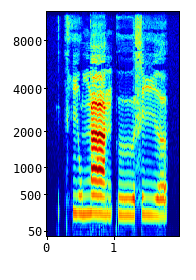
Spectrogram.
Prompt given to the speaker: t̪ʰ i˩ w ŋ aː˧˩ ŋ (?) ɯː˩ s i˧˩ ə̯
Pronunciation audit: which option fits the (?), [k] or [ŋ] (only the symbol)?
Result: k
